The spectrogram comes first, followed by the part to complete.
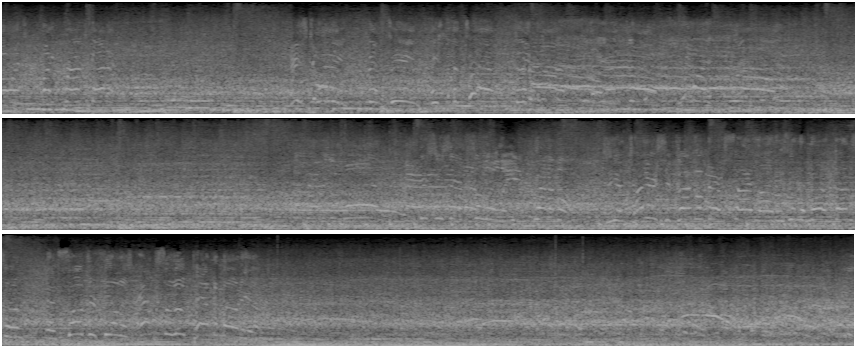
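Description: Stadium crowd cheering and shouting after a game-winning touchdown, over background music whose low end swells about two-thirds of the way through.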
